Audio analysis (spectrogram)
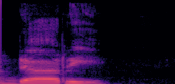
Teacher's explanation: Bunyi yang dihasilkan gigi atas menghasilkan bunyi apikodental, yaitu bunyi yang dihasilkan oleh ujung lidah dengan gigi atas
